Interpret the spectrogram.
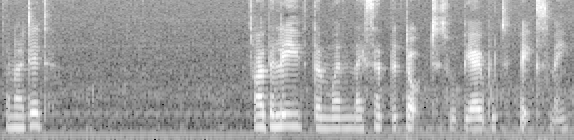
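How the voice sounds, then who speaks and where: A woman performing a dramatic monologue as a wounded young woman haunted by a childhood attack, telling it haltingly with deliberate pauses. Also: mid-range voice, fairly even intonation, a little hiss or hum, natural voice, low-quality recording. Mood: pained, subdued.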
